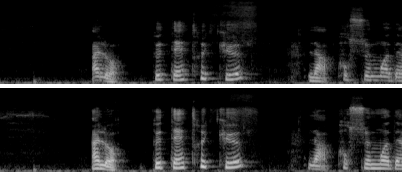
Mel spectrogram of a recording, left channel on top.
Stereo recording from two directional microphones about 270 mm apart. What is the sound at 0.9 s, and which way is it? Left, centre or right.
Speech, right.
